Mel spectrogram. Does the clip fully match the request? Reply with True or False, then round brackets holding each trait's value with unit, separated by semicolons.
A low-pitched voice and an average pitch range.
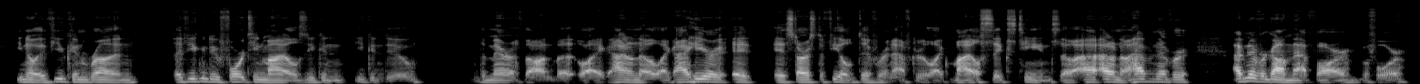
True (105 Hz; 3.6 semitones)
